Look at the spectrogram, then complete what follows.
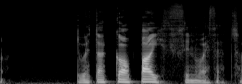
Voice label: "gobaith", Welsh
